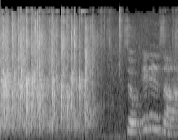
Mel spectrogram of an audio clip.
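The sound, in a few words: audience applause at an awards evening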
